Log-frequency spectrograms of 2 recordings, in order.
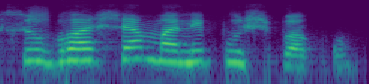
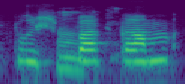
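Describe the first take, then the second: First: The word ends in a plain vowel. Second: The word ends with an added m sound. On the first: The speaker calls it right. "पहले सही पढ़े थे" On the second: The speaker calls it wrong. "पुष्पकम ऐसे बाद में आपने दोबारा बोला था"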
